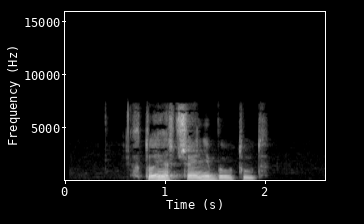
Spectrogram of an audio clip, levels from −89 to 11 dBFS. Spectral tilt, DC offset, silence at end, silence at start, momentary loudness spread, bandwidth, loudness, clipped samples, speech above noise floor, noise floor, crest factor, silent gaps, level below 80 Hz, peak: -4.5 dB/octave; under 0.1%; 0.7 s; 0.7 s; 14 LU; 7.6 kHz; -16 LUFS; under 0.1%; 61 dB; -75 dBFS; 18 dB; none; -58 dBFS; 0 dBFS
